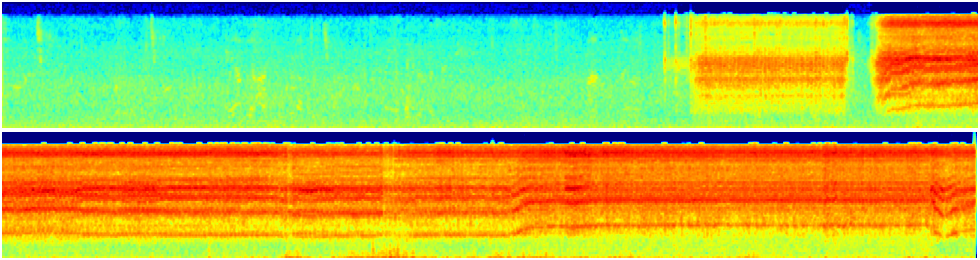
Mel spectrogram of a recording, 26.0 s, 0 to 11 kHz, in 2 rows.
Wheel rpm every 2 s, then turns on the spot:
0, 0, 0, 0, 0, 30, 110, 160, 160, 160, 200, 240, 220.
none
